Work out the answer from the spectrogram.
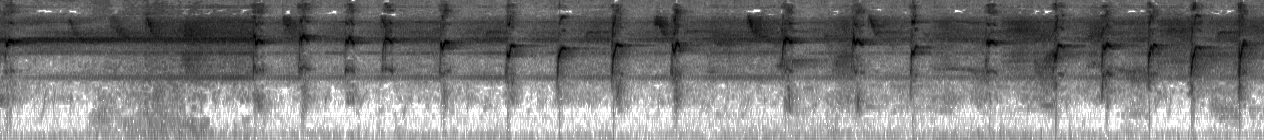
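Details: White-rumped shama in a training recording featuring a champion and a young spotted-plumage bird: a warbled high phrase, then a long series of short sharp upslurred notes, about two per second, over faint background hiss.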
